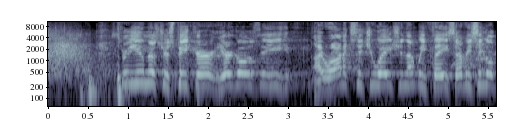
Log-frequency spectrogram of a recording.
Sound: applause

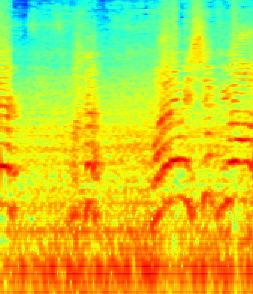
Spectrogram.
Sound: laughs

